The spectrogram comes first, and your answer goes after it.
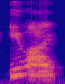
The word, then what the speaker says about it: Ely: is a land of beautiful places hello from Eli Ely thank you for the pronunciation guide hello from Ely Minnesota I like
